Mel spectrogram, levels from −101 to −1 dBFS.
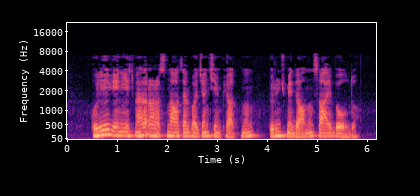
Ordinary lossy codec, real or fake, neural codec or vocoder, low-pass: MP3, 32 kbps; real; none; 7.2 kHz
